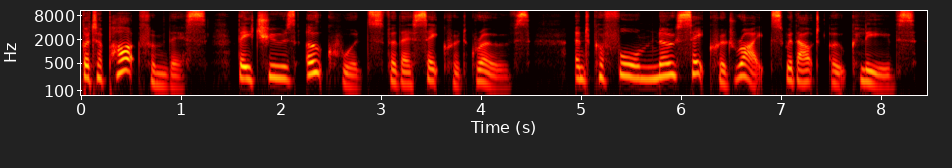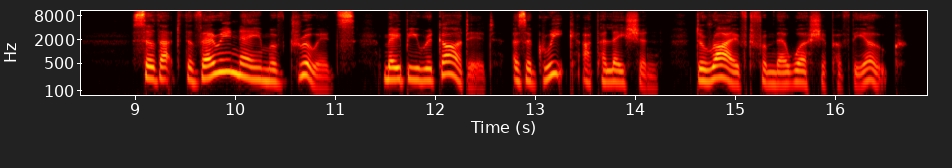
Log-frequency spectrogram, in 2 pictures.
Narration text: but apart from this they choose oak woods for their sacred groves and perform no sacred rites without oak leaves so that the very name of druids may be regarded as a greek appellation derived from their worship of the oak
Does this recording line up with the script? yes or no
yes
